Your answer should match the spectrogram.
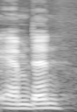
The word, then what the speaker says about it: Emden: Did I say it right, Emden?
